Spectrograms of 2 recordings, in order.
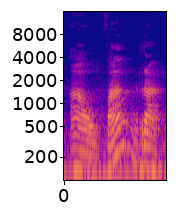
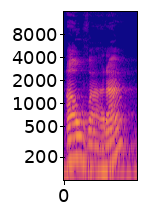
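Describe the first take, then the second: First: "Alvará" drawn out slowly, syllable by syllable, to show final RÁ; stress on last syllable. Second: Said in the usual way. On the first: Shown as a demonstration. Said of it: "é a última". ("Alvará" bem devagar, sílaba por sílaba, destacando o RÁ final) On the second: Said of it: "vou te dar o exemplo".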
